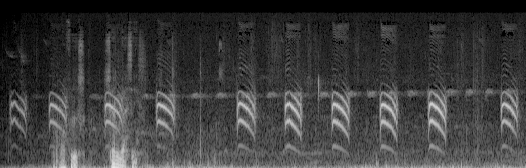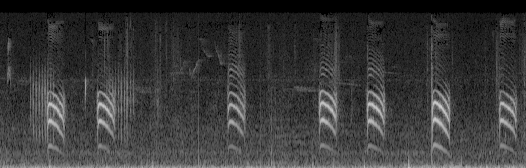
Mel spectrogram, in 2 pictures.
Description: Thamnophilus caerulescens; S Ant Pinhal; SP

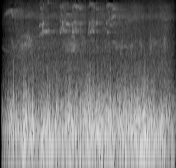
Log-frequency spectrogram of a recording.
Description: Turdus subalaris; Ibirapuera Park; Sp; Silveira

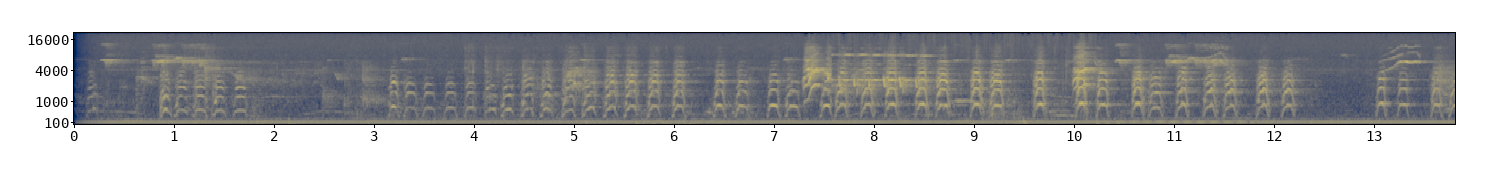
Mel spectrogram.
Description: Penelope ochrogaster; Silveira

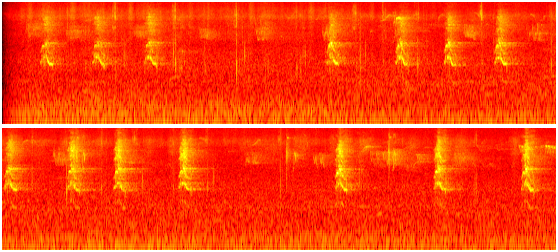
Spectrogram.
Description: Amazona aestiva; Ibirapuera SP BR; Silveira

